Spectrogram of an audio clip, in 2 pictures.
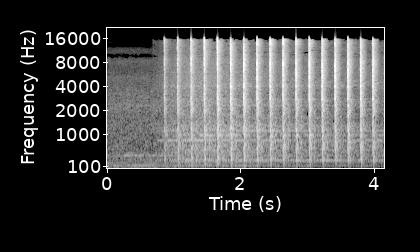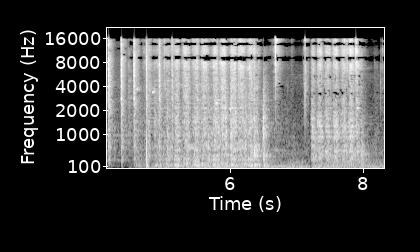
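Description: A hand tool scraping wood in rapid, even back-and-forth strokes, about six a second, from about a second in. About halfway through the strokes merge into a denser, continuous scraping, with a short break near the end.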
